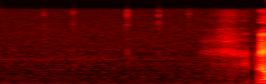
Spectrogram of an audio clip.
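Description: A few faint, scattered clicks of a stylus tip tapping a tablet screen while writing.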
